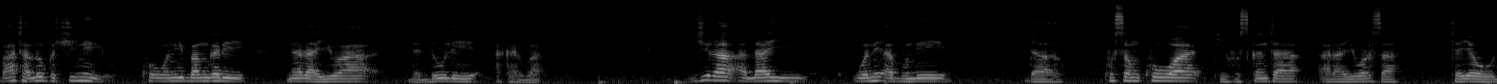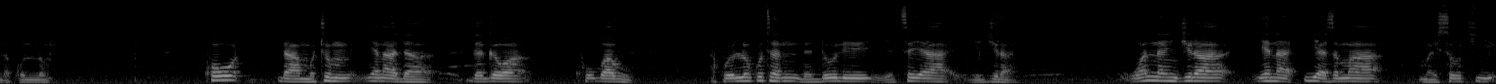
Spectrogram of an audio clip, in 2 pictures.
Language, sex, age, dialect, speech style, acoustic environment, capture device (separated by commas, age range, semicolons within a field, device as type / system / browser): Hausa, male, 25-34, Nigeria - Kano, focused, nature, desktop / Windows / Chrome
